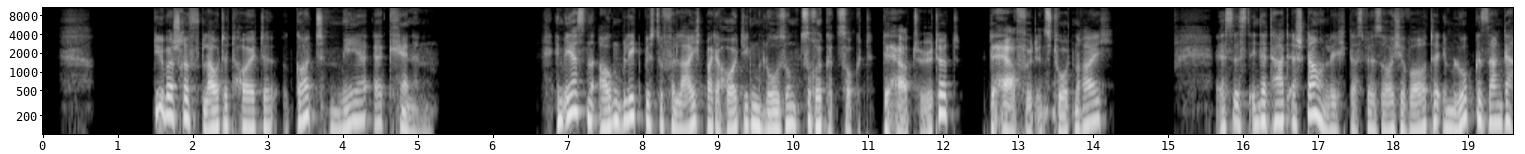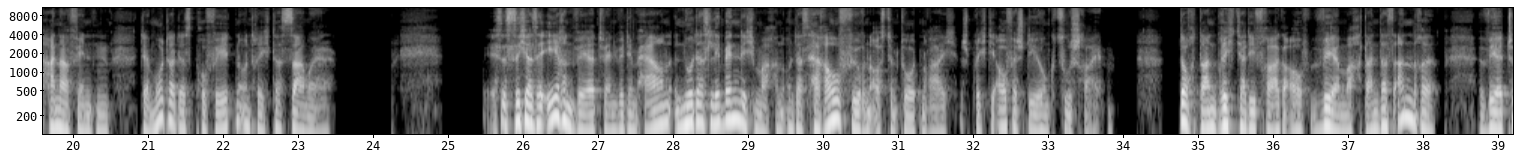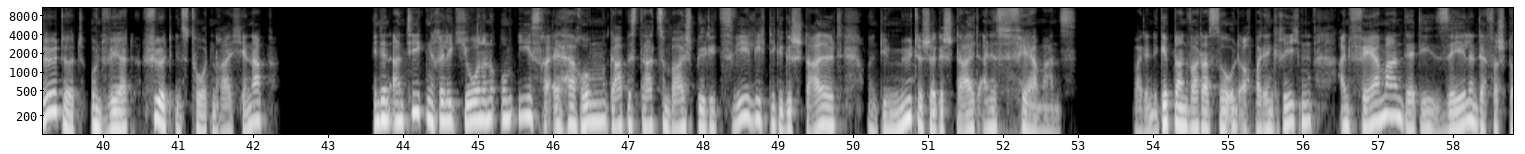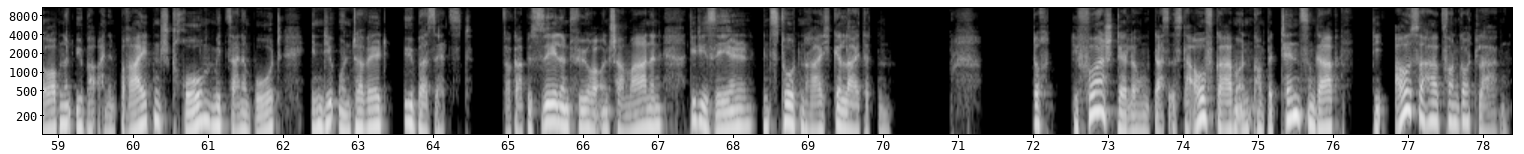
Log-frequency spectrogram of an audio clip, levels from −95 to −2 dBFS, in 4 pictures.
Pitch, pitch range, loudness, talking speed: 120 Hz, 105-150 Hz, -22 LUFS, 130 wpm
